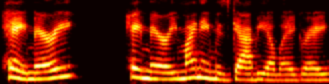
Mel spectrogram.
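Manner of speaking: plain, businesslike, matter-of-fact tone. Demonstrating the opening of a mortgage call in a matter-of-fact tone. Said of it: "your matter of fact, ... That's the tone".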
